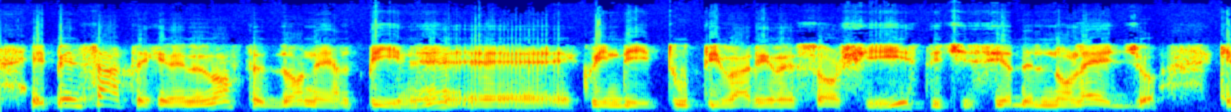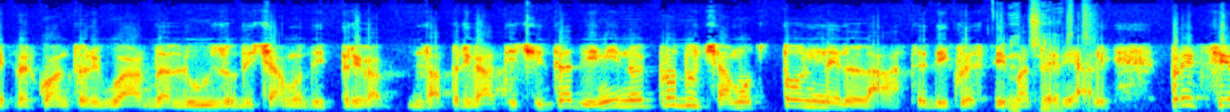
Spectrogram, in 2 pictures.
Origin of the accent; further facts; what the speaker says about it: Lombardy, Italy; born there; sono nato in Valle Camonica e quindi li conosco bene.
